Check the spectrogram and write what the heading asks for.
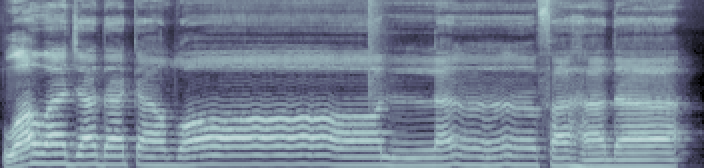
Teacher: ضاد میں مد لازم کلمی مثقل ہے، اس کو 5 الف کے برابر کھینچ کر پڑھیں گے ، اور لام میں اخفا ہوگا، اس لیے کہ 2 زبر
